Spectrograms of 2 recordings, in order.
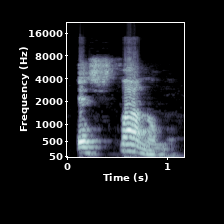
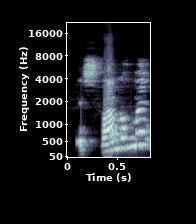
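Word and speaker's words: αἰσθάνομαι: So they are pronounced together E, like Erasmus. One word that starts with this combination and finishes with this letter combination as well is the word aisthanomai.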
